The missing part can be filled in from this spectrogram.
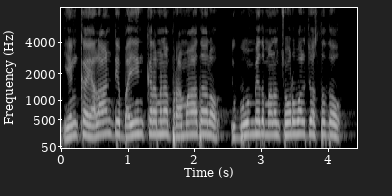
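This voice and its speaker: A Telugu-accented male pastor preaches with a strikingly high, gravelly voice. His tone is dark rather than bright. He drives the sermon through pleading, repeated rhetorical questions. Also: steady tone, moderate pace.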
